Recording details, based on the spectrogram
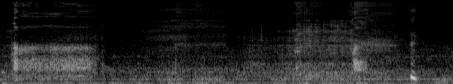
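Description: Irregular nasal snorts and rough snoring breaths with brief grunts, a normal pig sound.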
